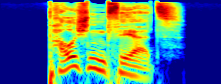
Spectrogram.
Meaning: genitive singular of Pauschenpferd
- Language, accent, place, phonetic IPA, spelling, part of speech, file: German, Germany, Berlin, [ˈpaʊ̯ʃn̩ˌp͡feːɐ̯t͡s], Pauschenpferds, noun, De-Pauschenpferds.ogg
